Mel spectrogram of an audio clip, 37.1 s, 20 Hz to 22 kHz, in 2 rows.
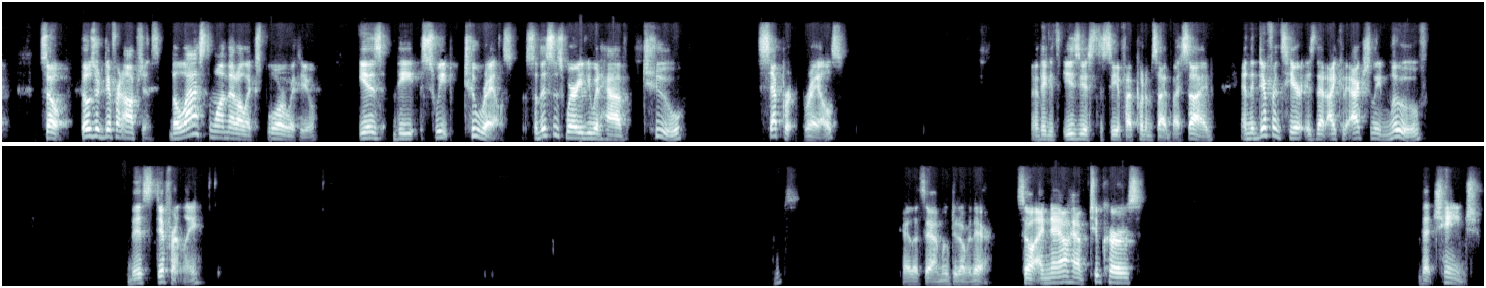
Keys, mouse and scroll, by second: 1.0 scroll, 2.0 click, 3.5 Escape, 5.4 F15, 6.3 scroll, 7.4 click, 8.5-9.5 typing, 10.6-11.4 scroll down 7, 11.7 scroll, 11.7 typing, 12.3 click, 13.3 click, 13.7 typing, 14.6 Escape, 15.0 Escape, 17.3 click, 19.0 click, 20.2 shift+click, 21.4 shift+click, 22.8 click, 23.4-24.4 typing, 25.3 click, 27.0 typing, 27.2 click, 30.4-30.8 scroll, 31.8 right click, 32.2 Escape, 32.4 Escape, 33.4 scroll.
